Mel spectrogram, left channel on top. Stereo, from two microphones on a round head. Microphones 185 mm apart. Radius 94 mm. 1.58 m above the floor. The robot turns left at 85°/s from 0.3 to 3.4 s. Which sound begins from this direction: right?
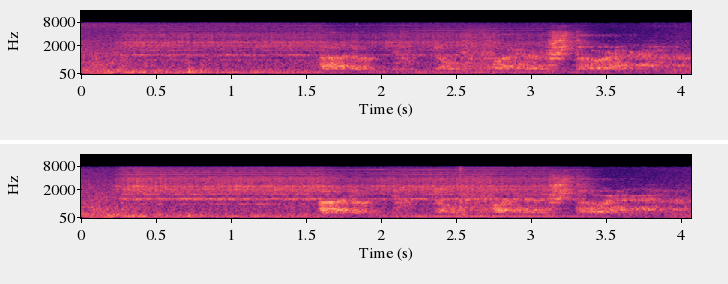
Laughter, at 1.6 s.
